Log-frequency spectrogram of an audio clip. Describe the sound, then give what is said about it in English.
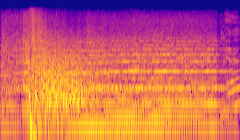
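A pistol fired at a police line during a town standoff: one loud, sharp blast early on, followed by a long, ringing tail that fades slowly. “walks forward to the police line, firing a pistol.”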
